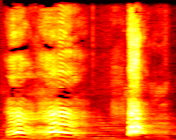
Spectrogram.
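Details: Two Cairn Terriers asking for cookies: two rising, wavering whines and then one sharp bark, begging for treats.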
